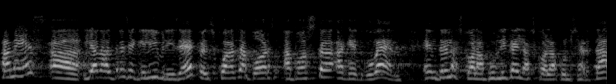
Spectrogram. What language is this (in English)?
Catalan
